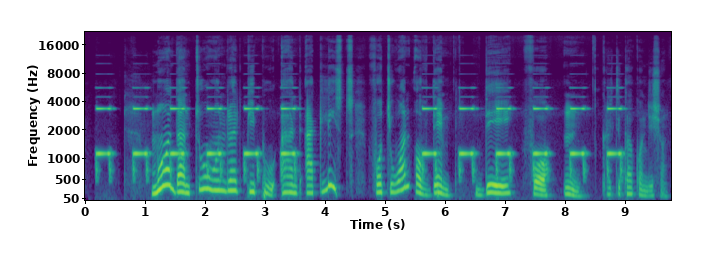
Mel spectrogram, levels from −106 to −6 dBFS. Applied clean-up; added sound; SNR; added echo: neural mask model RNNoise.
